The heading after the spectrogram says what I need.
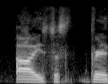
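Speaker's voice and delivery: ordinary talk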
